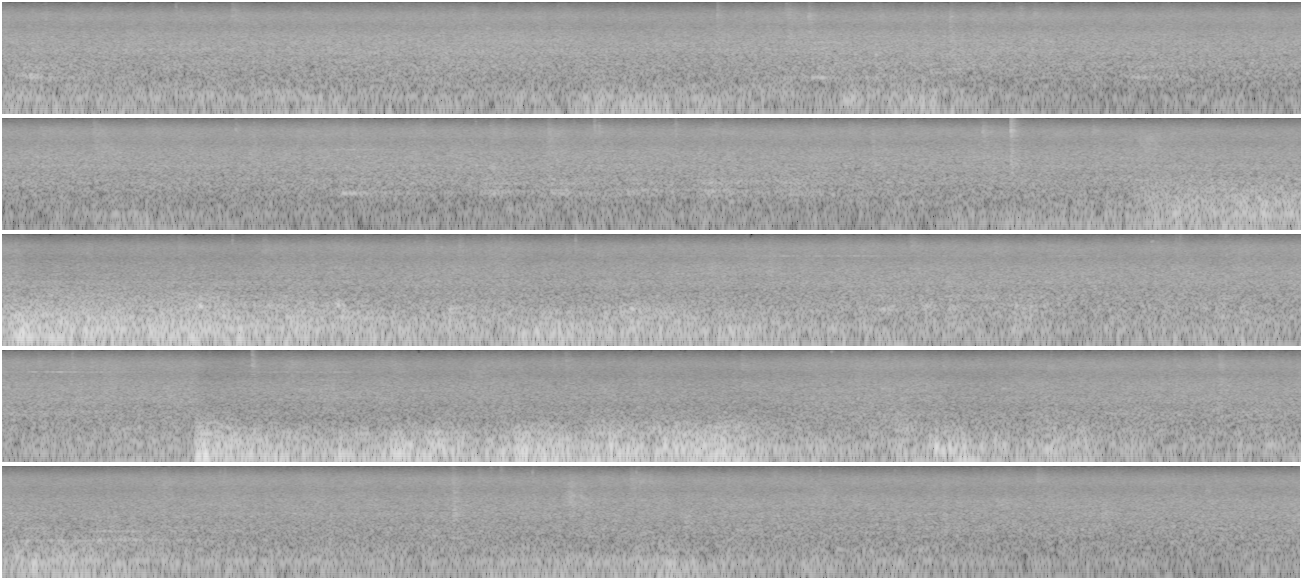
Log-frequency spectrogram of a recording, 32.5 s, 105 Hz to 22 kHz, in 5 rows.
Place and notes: Rende 2nd Rd., Bade Dist. - thunder
Thunderstorms
Zoom H2n MS+XY+ Spatial audio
